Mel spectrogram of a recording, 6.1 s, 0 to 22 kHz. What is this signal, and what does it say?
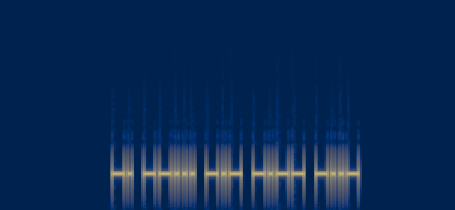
Morse code, heard as a keyed tone, about 22 wpm, 700 Hz. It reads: N7KYX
